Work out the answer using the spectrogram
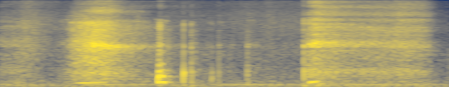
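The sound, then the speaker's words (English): Heavy breathing as someone catches their breath: two loud, drawn-out breaths separated by a few short sniffs and clicks, with quiet gaps between. “Still catching my breath.”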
